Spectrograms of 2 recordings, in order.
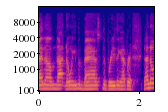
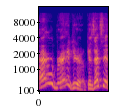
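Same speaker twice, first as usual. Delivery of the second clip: put-on villain voice; 5 semitones higher than usual. Speaker decides to switch into a Bane voice. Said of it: "I should talk like just in the Bane voice of now".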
